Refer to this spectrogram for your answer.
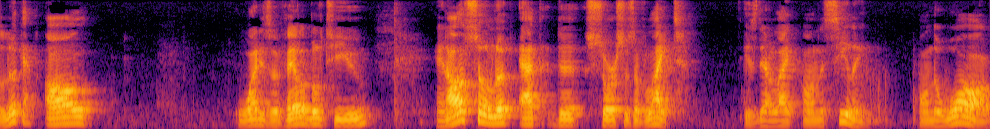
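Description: A man speaks at a fairly slow pace with lively intonation. His loudness swings widely, and he takes long, frequent pauses. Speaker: filmmaking tutor. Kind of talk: tutorial. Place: home room.

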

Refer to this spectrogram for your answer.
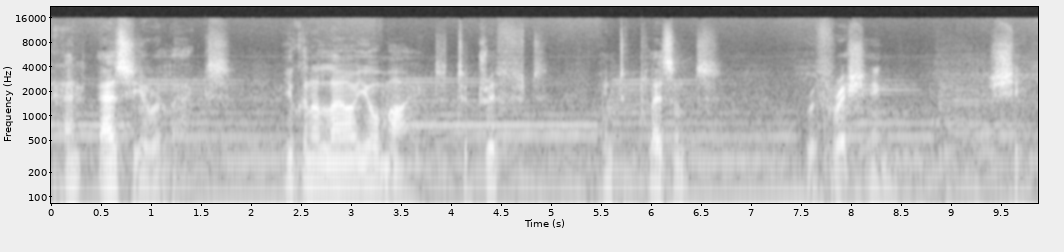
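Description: The delivery is very slow, broken by long, frequent pauses. Loud background noise runs underneath. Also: man. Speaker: actor. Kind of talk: parody relaxation tape read. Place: bar.

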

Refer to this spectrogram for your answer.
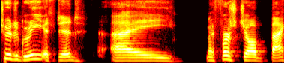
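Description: A man with a Donegal accent speaks against a quiet background, the sound dry with no echo. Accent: Donegal Irish accent, sounds Northern Irish. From Ireland, Inishowen, Donegal. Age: 30s. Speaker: business owner, club founder. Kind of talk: podcast interview. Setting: video call. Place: home room. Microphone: studio mic.

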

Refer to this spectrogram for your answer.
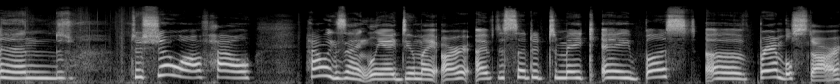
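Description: At a very slow pace, a woman speaks in a high pitch with very even loudness. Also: ordinary pitch variation. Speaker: amateur artist. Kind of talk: casual drawing process commentary. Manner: stuttering, often cutting self off.

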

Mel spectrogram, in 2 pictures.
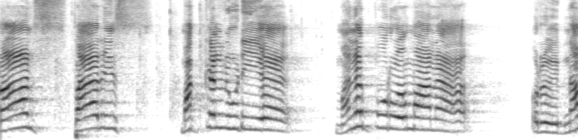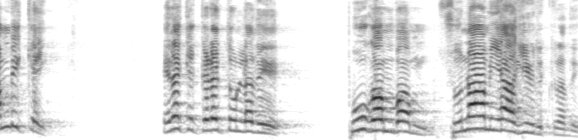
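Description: A man with a Sri Lankan accent speaks at an extremely high pitch in a bright, sharp tone with ordinary pitch variation. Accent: Sri Lankan Tamil. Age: 60s. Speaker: retired judge. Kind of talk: public speech.

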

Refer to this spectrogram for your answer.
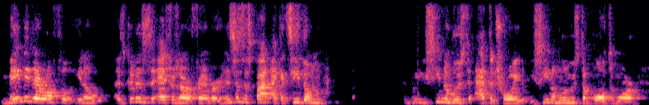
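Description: A man speaks at a moderate pace. There is audible room echo, but the background is quiet. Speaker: guest. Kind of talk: commentary. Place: home room. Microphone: video call.

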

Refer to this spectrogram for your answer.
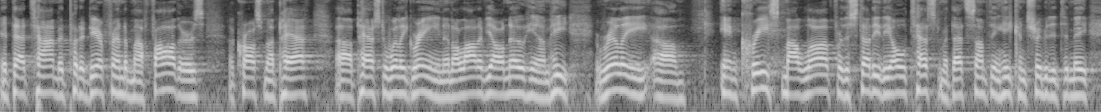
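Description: At a moderate pace, a man speaks with monotone, flat intonation and very even loudness. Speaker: pastor. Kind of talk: sermon. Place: church. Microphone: handheld.

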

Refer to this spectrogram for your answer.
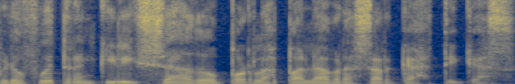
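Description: A man's dark, mellow voice in a very clean recording with a silent background. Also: dry, close sound with no echo. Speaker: audiobook narrator. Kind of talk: dramatic literary narration of a violent gaucho knife-fight tale. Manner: slow, suspenseful build toward a gory climax; voices rural gaucho dialogue in rustic speech.

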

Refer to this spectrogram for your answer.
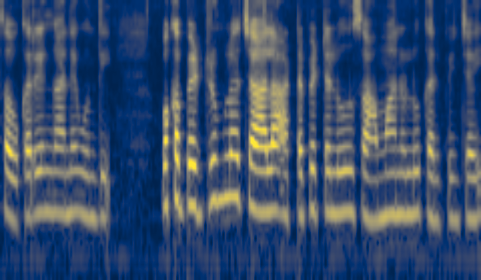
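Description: The sound is dry and close with no echo as a woman speaks at medium pitch with a dark, mellow tone. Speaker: audio story narrator. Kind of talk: reading aloud a story.

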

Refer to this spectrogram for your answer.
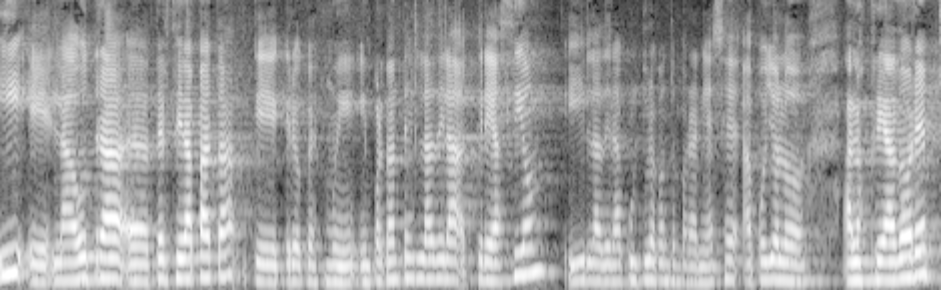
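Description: A woman's medium-pitched voice moves fairly slowly, and her intonation stays fairly even. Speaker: politician. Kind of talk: panel presentation. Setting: stage with audience. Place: hall. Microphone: handheld.

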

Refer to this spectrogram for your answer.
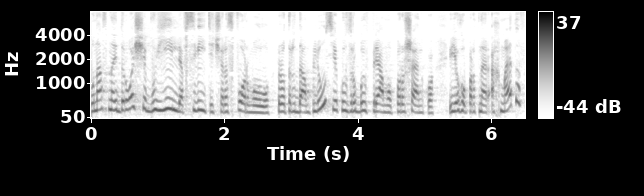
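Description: Here a woman is talking. Her pace is fairly quick, with ordinary pitch variation. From Ukraine. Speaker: member of parliament. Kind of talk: heated debate. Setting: studio. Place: studio. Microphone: lapel.

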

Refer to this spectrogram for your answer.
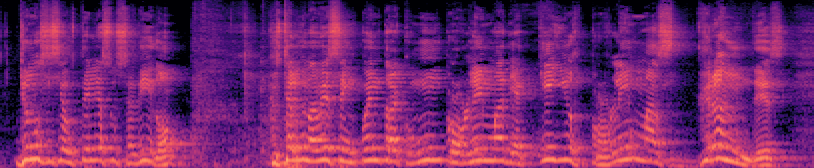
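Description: Audible room echo surrounds the voice. A man speaks at a moderate pace. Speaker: preacher. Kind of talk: sermon. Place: church. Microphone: handheld.

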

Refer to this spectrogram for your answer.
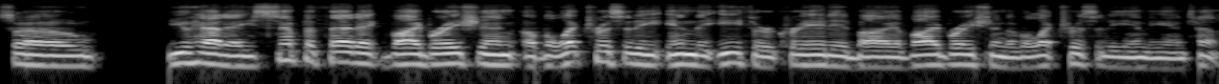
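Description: A man talks at a medium speed, his pitch rising and falling in a normal way, with little sound behind him. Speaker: science discussion participant. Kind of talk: group discussion. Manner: halting. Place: home room. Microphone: video call.

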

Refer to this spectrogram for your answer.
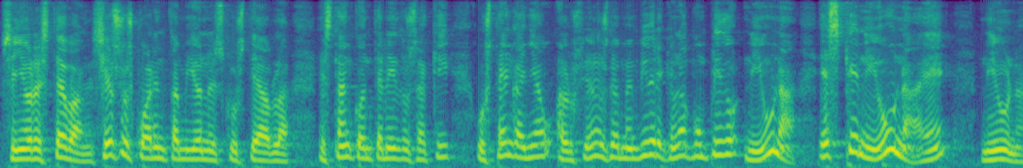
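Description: A dark, mellow voice at a very fast pace with lively intonation, hardly any pauses and a quiet background. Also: man, high pitch for a man. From not from the town, from elsewhere in Spain. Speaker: mayoral candidate; candidate. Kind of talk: heated debate. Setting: TV studio. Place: studio. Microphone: lapel.

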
